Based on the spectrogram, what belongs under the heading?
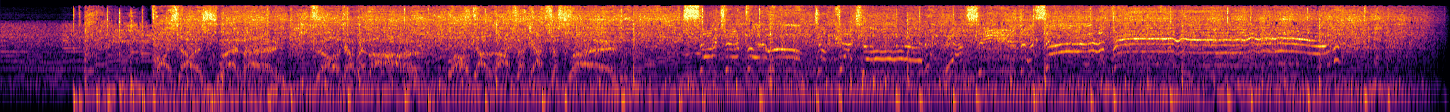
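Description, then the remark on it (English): A deep, guttural female death growl, produced from the abdomen, roars over loud, dense heavy metal instrumentation, sustained and aggressive for nearly the whole stretch, with drawn-out wavering vocal lines toward the end. “I've never really heard a woman make like such a deep guttural scream in metal.”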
